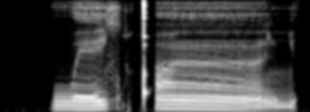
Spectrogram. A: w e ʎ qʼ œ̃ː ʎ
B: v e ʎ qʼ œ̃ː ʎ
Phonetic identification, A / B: A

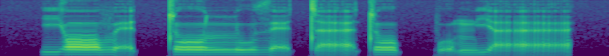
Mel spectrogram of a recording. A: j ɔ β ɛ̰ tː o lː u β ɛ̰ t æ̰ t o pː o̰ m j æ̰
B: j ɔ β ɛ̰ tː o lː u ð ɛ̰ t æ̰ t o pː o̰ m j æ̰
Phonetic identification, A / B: B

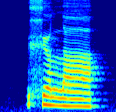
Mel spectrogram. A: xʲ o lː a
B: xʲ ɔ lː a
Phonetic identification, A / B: B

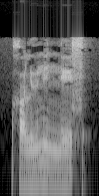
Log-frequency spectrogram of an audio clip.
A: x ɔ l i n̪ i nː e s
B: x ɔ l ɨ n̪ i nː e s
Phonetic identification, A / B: B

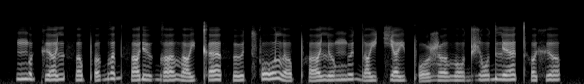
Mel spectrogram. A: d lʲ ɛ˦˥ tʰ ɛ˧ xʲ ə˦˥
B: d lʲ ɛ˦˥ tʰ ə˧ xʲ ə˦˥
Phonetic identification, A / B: B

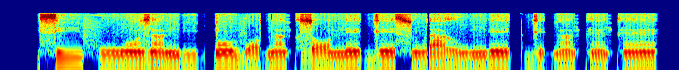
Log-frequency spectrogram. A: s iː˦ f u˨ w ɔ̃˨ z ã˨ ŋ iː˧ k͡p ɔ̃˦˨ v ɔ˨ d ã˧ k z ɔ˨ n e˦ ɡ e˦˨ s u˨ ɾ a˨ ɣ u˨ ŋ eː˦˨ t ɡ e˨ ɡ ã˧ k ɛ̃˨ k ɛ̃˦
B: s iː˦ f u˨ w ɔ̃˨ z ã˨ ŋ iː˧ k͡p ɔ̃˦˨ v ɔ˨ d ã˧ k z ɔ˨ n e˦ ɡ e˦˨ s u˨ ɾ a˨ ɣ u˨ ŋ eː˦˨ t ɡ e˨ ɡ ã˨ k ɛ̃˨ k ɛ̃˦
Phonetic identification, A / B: B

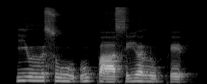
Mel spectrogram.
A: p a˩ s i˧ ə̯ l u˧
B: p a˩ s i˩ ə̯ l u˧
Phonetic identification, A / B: A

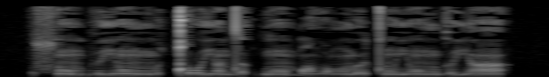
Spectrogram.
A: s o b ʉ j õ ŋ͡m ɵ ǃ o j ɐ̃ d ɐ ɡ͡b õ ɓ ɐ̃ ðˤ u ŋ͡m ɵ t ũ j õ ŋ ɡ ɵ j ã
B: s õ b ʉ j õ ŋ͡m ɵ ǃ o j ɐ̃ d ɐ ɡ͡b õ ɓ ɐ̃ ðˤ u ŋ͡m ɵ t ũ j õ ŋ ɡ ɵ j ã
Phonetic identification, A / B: B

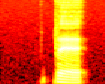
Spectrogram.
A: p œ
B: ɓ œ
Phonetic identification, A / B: A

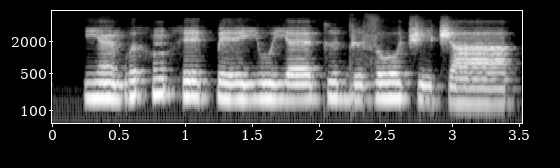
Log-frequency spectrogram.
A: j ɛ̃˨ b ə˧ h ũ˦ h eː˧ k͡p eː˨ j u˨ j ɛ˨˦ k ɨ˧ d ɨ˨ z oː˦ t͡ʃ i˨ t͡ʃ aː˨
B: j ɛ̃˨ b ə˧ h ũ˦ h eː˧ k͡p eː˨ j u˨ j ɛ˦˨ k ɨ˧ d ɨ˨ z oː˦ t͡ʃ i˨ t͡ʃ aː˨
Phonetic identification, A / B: A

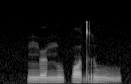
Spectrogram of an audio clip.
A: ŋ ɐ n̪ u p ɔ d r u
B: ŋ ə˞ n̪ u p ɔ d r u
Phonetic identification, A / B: B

